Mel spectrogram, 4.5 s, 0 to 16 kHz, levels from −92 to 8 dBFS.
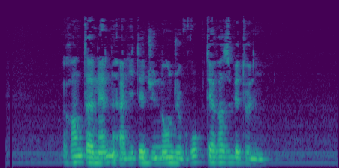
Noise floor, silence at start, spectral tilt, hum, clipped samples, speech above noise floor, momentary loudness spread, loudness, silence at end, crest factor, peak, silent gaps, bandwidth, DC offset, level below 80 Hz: -58 dBFS; 0.85 s; -6.5 dB/octave; none; under 0.1%; 33 dB; 9 LU; -27 LUFS; 0.95 s; 18 dB; -10 dBFS; none; 11 kHz; under 0.1%; -72 dBFS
